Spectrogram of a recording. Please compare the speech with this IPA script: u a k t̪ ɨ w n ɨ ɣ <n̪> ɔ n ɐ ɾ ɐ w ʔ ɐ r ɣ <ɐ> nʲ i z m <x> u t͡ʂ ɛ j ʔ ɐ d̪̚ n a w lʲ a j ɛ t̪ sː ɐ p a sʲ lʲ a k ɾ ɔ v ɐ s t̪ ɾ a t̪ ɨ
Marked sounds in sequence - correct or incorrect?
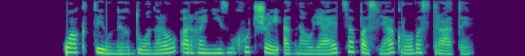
incorrect: d̪, incorrect: a, correct

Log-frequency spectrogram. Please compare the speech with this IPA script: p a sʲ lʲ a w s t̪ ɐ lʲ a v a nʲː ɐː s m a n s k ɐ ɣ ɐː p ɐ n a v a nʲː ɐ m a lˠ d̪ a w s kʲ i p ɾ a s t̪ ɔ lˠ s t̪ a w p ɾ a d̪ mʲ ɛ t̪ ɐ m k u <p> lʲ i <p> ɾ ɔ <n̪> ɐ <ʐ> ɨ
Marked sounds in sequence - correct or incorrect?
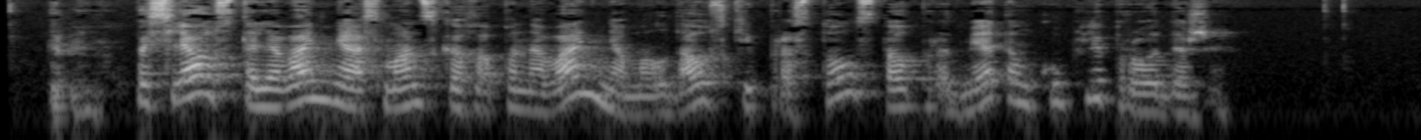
correct, correct, incorrect: d̪, correct

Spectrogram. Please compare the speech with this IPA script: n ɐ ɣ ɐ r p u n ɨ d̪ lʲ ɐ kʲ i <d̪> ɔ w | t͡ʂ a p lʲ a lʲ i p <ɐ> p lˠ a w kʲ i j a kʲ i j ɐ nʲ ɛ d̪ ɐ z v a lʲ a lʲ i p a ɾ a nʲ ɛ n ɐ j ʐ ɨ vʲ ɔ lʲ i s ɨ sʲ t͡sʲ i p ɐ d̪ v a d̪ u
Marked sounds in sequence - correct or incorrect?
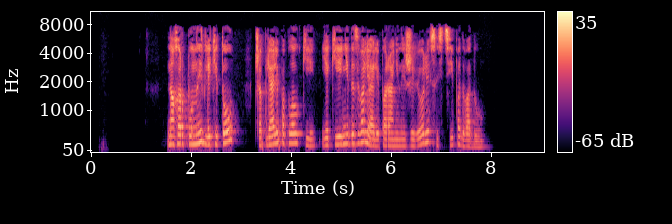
incorrect: t̪, correct

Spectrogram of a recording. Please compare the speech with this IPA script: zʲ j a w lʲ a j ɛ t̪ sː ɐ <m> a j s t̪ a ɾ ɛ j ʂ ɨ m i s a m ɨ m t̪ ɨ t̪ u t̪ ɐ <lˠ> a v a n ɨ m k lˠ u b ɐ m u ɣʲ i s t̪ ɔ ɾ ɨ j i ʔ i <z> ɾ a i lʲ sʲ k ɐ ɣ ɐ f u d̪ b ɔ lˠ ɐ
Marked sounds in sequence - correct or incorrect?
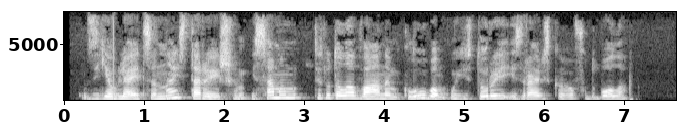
incorrect: n, correct, correct

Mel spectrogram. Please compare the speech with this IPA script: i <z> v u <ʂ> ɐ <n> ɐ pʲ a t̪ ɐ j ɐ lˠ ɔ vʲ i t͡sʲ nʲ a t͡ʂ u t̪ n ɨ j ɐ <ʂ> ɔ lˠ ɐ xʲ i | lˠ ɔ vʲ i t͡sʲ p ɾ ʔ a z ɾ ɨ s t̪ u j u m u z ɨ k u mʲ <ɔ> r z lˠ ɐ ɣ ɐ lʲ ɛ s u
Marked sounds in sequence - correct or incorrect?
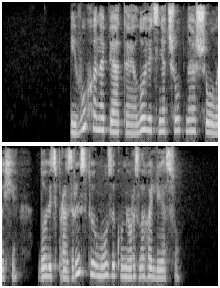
incorrect: none, incorrect: x, correct, correct, correct

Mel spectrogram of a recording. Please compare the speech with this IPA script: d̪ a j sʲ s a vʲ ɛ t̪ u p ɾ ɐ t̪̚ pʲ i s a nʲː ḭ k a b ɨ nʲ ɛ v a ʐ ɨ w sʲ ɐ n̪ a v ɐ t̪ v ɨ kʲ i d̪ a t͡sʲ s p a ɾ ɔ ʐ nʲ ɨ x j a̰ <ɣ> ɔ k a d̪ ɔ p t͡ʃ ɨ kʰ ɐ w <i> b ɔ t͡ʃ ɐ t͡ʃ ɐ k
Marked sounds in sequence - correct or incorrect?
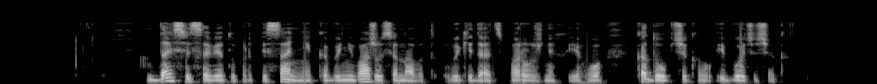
correct, correct

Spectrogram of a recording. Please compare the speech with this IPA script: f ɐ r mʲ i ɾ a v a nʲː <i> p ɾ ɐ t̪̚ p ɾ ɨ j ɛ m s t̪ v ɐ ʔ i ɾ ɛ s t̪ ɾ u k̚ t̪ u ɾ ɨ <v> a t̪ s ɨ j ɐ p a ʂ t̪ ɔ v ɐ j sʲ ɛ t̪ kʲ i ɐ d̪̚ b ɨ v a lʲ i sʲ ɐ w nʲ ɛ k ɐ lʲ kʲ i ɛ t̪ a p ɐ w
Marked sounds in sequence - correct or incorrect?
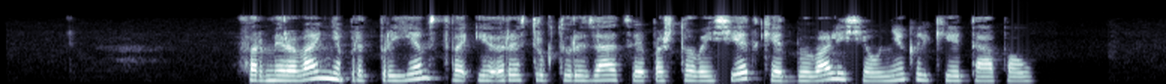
incorrect: ɛ, incorrect: z

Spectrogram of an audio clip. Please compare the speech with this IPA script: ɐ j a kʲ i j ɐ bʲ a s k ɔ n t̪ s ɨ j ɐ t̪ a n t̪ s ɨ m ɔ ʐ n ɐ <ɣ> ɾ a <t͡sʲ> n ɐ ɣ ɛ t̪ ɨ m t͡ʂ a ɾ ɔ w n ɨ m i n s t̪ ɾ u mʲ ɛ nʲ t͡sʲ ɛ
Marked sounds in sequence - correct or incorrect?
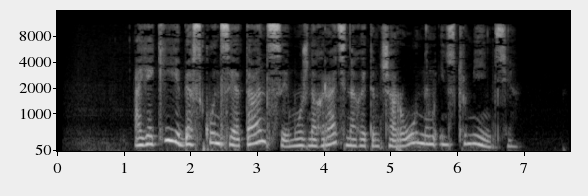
correct, correct

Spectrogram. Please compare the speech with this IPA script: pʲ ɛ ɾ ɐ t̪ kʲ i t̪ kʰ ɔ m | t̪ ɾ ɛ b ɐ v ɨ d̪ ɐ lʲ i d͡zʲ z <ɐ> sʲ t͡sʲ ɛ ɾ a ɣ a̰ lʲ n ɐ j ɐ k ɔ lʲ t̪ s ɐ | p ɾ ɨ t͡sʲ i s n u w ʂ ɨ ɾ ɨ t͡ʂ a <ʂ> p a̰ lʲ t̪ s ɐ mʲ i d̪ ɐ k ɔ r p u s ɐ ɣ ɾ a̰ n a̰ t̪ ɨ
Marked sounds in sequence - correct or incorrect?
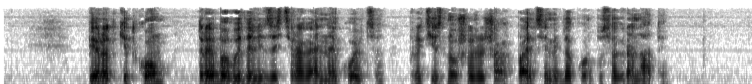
correct, incorrect: x

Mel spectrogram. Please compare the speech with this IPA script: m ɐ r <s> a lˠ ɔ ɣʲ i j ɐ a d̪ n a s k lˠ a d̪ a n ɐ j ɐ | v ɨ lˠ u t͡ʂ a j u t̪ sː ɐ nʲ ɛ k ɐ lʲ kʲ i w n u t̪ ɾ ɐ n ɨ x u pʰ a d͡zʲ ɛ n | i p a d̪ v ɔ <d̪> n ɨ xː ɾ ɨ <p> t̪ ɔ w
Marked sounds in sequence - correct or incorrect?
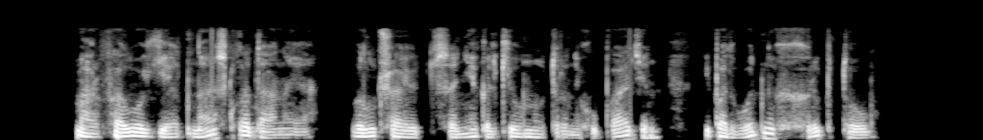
incorrect: f, correct, correct

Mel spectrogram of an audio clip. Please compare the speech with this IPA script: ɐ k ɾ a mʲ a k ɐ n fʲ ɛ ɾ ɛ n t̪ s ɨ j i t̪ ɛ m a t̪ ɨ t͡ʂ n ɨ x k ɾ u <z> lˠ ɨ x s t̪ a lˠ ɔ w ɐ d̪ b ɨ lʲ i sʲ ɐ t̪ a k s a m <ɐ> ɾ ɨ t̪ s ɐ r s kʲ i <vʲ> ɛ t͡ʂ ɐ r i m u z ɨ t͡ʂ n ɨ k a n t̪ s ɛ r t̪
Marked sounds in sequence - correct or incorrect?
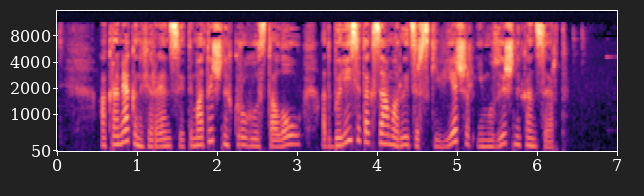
incorrect: ɣ, correct, correct

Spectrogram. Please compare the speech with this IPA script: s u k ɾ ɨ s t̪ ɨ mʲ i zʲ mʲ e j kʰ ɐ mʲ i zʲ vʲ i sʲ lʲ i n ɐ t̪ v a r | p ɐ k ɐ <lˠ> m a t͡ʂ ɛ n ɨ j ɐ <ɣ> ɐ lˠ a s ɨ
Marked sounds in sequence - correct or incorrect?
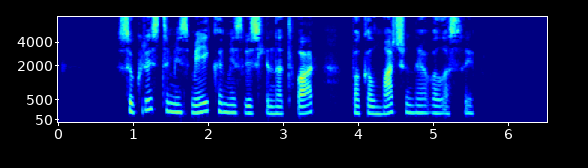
correct, incorrect: v

